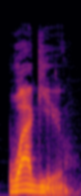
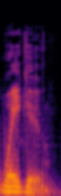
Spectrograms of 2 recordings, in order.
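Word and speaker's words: wagyu: drop telling them that it's pronounced wagu not Wu oh God there's three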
